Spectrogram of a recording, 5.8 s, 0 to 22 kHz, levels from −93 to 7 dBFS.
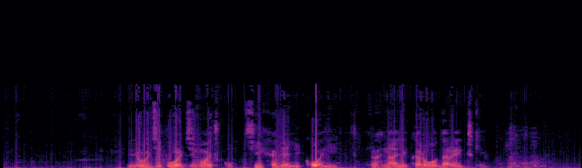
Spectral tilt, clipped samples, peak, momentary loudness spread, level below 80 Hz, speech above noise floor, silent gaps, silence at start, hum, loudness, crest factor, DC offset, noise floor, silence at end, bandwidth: -7 dB/octave; under 0.1%; -12 dBFS; 21 LU; -62 dBFS; 32 dB; none; 0.15 s; none; -33 LUFS; 22 dB; under 0.1%; -65 dBFS; 0.4 s; 11.5 kHz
